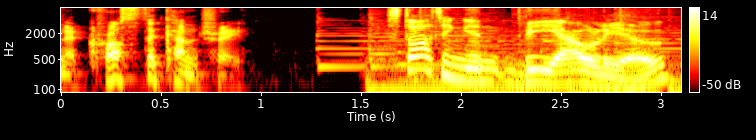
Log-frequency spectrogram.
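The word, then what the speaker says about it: Beaulieu: Starting in Biaulio, Bewley, head over to Rampisham, Ransom, then down to Mouse.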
